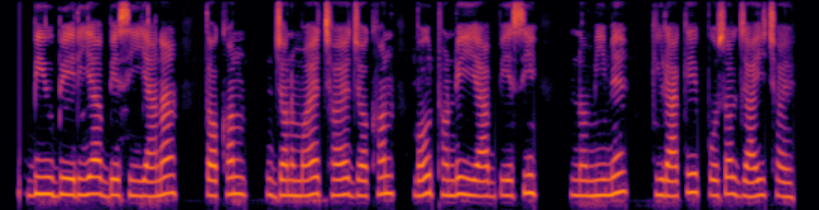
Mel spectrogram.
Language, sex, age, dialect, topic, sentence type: Maithili, female, 41-45, Bajjika, agriculture, statement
